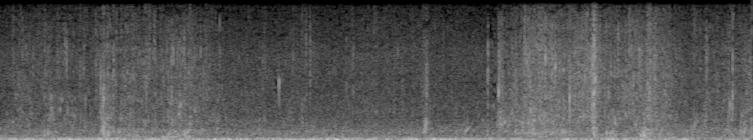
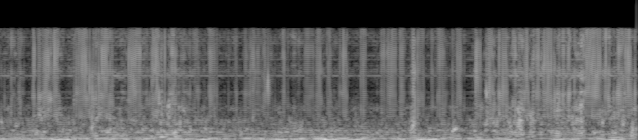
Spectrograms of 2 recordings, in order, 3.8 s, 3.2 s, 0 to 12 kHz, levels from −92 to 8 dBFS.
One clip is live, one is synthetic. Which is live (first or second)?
first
